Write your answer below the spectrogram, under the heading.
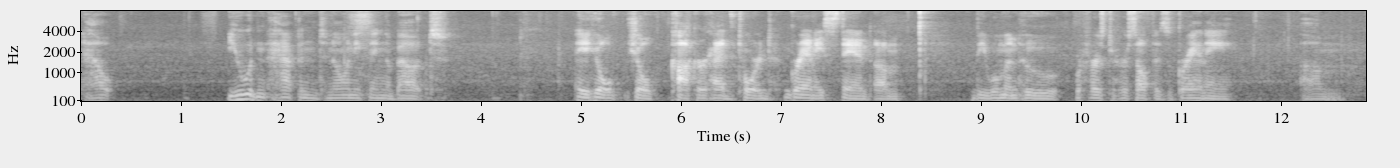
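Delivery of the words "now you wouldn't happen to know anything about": secretive, hushed, conspiratorial half-whisper. Voicing a character in a game scene, conspiratorial half-whisper. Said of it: "lower her voice to a whisper".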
